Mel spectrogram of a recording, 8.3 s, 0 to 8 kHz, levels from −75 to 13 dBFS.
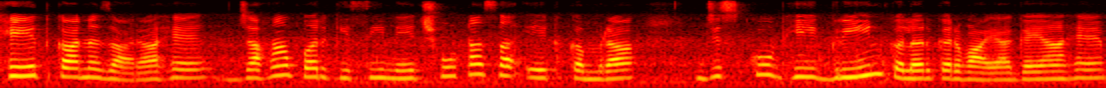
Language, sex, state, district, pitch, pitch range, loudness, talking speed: Hindi, female, Punjab, Fazilka, 245 Hz, 230-285 Hz, -17 LUFS, 135 wpm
